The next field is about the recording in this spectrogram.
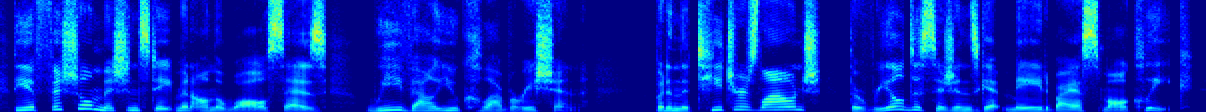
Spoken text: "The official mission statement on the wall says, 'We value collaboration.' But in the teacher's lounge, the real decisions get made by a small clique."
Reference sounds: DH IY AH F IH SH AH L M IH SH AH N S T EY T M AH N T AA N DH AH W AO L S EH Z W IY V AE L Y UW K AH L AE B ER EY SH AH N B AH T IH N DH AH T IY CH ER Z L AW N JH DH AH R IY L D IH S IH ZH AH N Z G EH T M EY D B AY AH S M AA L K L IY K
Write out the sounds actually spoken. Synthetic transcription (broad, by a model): DH IY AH F IH SH L M IH SH AH N S T EY T M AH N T N DH AH W AO L S EH Z W IY V AE L Y UW K AH L AE B ER EY SH AH N B AH T IH N DH AH T IY CH ER Z L AW N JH DH AH R IY L D IH S IH ZH AH N Z G EH T M EY D B AY AH S M AA L K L IY K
